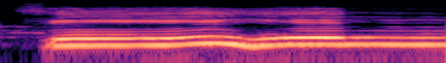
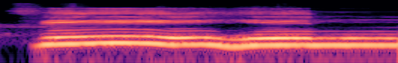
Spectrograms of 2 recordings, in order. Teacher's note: bunyi Nun sabdu tadi Cuba ulang Fin kekal macam tu bunyi bunyi dengung tu dua harakat jangan lupa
